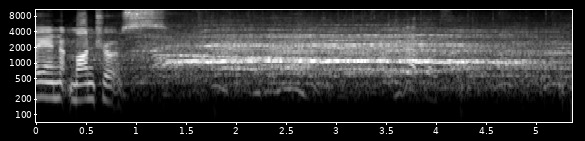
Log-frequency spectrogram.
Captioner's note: audience cheering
